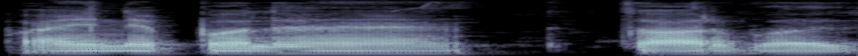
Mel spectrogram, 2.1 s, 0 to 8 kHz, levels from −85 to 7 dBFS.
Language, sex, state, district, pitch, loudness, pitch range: Hindi, male, Bihar, Jahanabad, 95 Hz, -18 LUFS, 90-95 Hz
